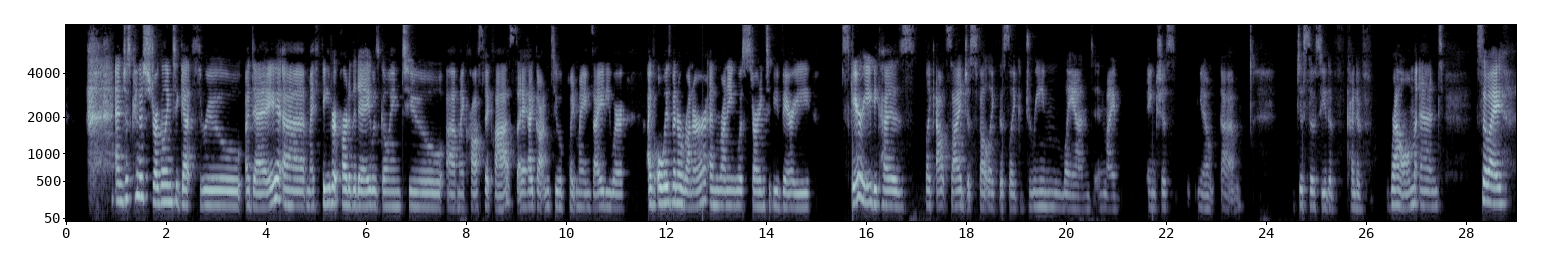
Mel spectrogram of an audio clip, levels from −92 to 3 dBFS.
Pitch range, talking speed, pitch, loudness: 170-200 Hz, 145 wpm, 180 Hz, -24 LUFS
